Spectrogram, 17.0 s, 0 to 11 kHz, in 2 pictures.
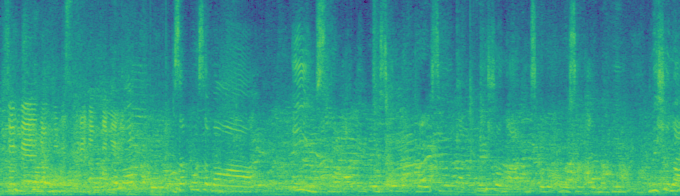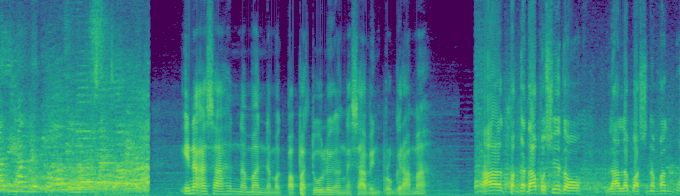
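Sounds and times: chatter of many voices: 0.0s - 10.4s, 14.4s - 17.0s.

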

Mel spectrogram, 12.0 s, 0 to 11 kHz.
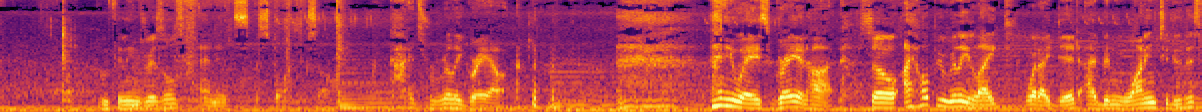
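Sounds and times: soft background music: 0.5s - 12.0s
man laughing: 5.0s - 7.4s.

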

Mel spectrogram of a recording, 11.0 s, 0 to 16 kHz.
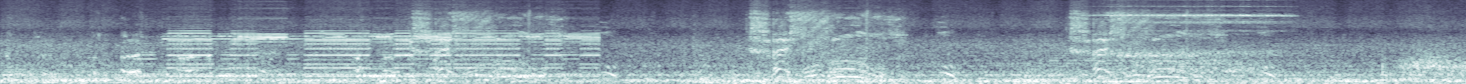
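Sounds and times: low rumble of traffic: 0.0s - 11.0s
car horns honking: 0.6s - 5.0s.

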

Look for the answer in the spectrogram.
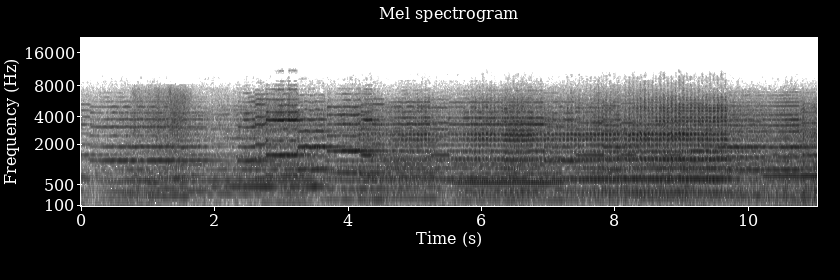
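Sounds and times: orchestral music with held notes: 0.0s - 11.0s.

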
